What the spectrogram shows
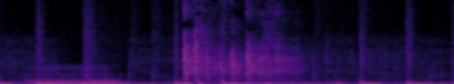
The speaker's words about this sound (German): Würfel doch bitte einmal Schaden?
